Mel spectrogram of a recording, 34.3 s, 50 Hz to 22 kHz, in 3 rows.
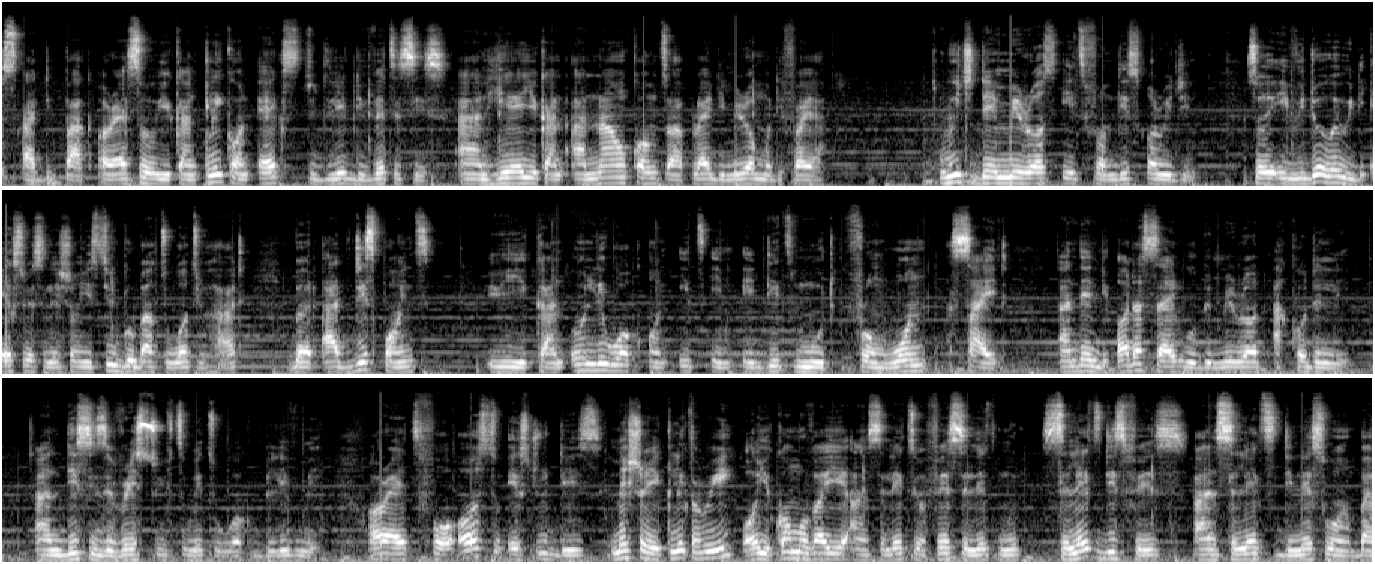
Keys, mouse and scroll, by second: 2.5 x, 4.6 click, 6.8-7.7 drag, 8.3 Tab, 8.8 scroll up 5, 9.5-11.2 middle drag, 11.2 alt+z, 11.9-12.8 middle drag, 12.8 click, 13.5-14.7 middle drag, 14.7 Tab, 15.7 scroll up 4, 16.8-20.9 shift+middle drag, 30.5-31.9 drag, 32.7 click.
